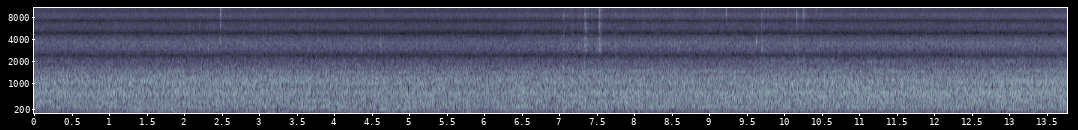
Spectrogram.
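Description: Heavy rain falling steadily over rooftops, an even, unbroken hiss. A few faint ticks of drops come through near the middle.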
